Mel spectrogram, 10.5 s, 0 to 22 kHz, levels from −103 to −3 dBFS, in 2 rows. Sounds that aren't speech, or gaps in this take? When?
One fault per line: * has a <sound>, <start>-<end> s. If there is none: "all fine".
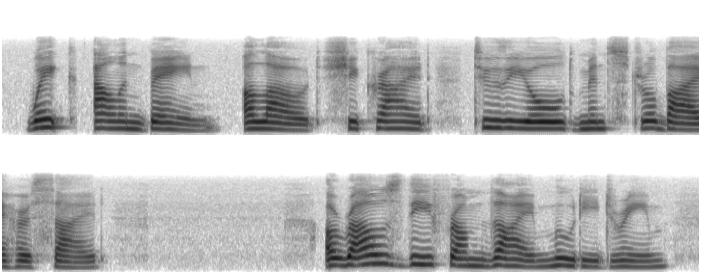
all fine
